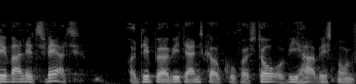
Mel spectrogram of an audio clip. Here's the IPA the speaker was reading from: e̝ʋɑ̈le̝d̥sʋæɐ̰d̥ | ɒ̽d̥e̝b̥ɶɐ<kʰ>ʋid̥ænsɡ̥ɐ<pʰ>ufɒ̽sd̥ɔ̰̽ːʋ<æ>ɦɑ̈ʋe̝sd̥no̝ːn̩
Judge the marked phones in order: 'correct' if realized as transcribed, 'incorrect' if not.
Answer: incorrect: none, incorrect: kʰ, incorrect: i

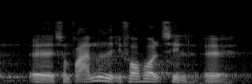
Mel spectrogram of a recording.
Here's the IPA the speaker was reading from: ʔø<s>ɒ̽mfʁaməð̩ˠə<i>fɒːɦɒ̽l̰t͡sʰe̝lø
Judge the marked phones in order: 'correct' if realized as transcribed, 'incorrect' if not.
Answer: correct, correct

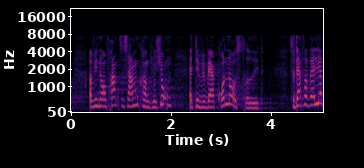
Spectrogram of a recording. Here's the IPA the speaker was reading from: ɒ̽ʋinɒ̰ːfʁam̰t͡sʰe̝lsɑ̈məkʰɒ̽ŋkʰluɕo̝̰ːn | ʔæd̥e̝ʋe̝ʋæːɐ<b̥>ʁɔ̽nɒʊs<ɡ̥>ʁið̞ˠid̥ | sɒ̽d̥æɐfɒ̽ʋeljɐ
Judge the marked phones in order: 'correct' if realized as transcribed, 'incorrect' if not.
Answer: incorrect: ɡ̥, incorrect: d̥

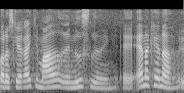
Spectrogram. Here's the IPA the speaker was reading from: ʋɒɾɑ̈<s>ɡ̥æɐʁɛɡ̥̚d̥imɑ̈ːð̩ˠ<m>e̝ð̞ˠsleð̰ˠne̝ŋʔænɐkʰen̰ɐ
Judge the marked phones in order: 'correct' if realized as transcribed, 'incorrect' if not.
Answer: correct, incorrect: n

